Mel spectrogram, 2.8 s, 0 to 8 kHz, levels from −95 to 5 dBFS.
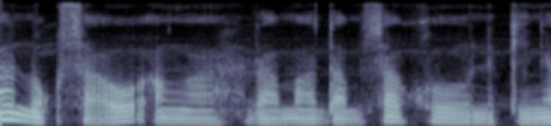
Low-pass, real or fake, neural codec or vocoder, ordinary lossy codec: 7.2 kHz; real; none; none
